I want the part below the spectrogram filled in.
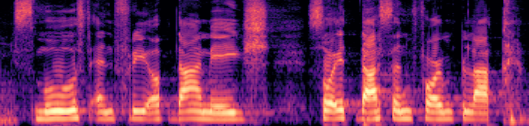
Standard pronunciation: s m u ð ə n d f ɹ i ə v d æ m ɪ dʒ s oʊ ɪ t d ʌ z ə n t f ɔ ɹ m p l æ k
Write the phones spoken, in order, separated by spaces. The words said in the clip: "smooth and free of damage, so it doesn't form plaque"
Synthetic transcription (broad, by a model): s m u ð ə n d f ɹ i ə f d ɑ m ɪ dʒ s oʊ ɪ t d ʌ s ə n t f ɔ ɹ m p l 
